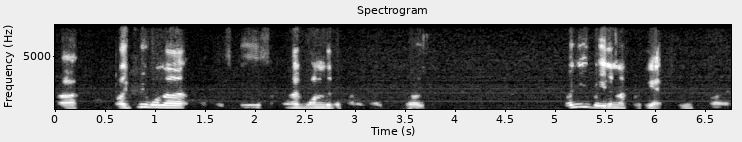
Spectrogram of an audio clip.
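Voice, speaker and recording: A man's voice: a little high, very animated, brisk, slightly rough, no room sound. A man hosting a podcast discussion, talking through a muffled, underwater-sounding headset mic and thinking aloud with restarts. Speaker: podcast host. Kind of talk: casual discussion on a call. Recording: muffled mic over a call.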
